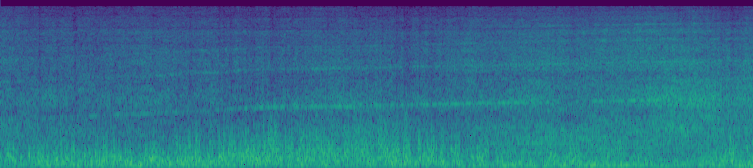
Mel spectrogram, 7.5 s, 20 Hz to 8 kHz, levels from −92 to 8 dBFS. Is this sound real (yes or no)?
yes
